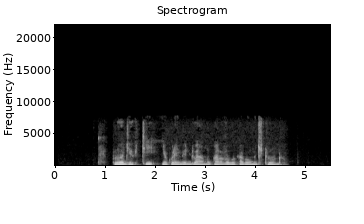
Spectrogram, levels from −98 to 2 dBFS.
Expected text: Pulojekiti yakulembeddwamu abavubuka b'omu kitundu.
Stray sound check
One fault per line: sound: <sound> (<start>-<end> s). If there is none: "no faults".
no faults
